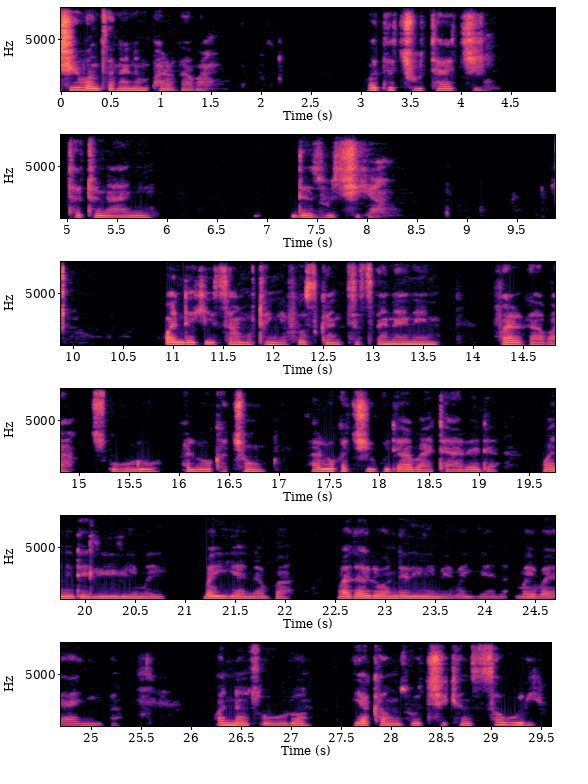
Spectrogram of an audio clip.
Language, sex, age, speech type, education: Hausa, female, 30-45, spontaneous, tertiary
